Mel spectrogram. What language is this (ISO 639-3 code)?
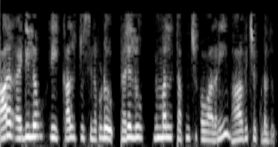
tel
